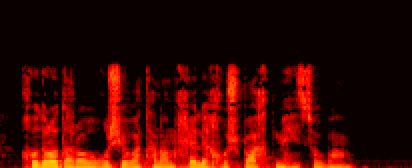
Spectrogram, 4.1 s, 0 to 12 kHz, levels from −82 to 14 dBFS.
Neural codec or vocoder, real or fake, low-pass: none; real; 7.2 kHz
